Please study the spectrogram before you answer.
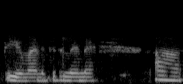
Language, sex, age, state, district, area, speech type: Malayalam, female, 30-45, Kerala, Palakkad, rural, conversation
